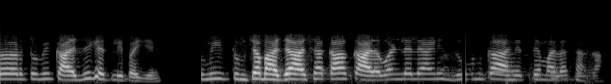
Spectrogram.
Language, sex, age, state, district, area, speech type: Marathi, female, 60+, Maharashtra, Mumbai Suburban, urban, conversation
